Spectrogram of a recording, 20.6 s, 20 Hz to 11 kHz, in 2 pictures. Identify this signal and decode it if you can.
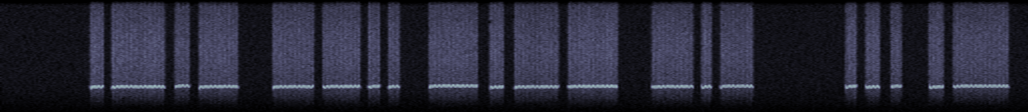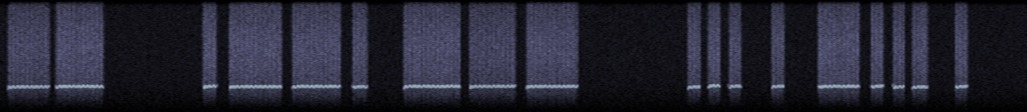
Morse code (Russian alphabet), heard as a whistle, hand-sent with a straight key, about 11 wpm. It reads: ЯЗЫК САМ ПО СЕБЕ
